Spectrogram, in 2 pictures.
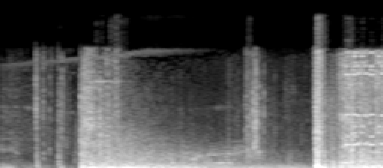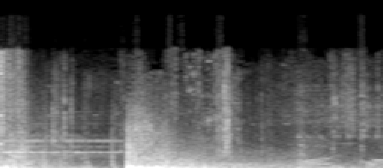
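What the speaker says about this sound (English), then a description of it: "They're shooting at me." Gunfire in the Apex Legends video game: three loud sharp shots or bursts at separate moments, each followed by noisy echoing decay, with speech present.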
